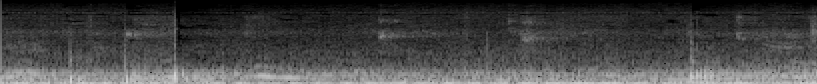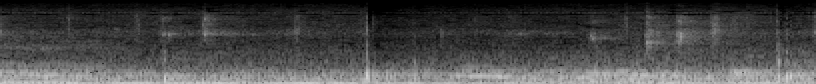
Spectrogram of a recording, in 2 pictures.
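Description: A tennis ball bounces on a hard court.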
